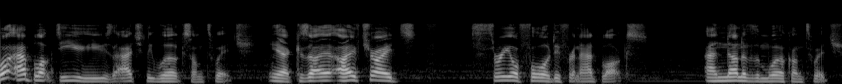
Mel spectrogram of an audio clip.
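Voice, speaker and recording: With a West Country accent, a man talks at a moderate pace in a fairly high voice. His pitch varies in an ordinary way, with music in the background. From England (Bristol). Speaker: game streamer and tournament caster. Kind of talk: live game commentary mixed with chat to viewers. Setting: live stream. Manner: casual, swearing, halting with restarts.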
